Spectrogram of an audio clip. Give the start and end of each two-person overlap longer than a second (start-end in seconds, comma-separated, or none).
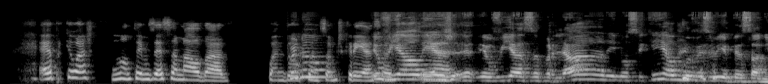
2.8-4.5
